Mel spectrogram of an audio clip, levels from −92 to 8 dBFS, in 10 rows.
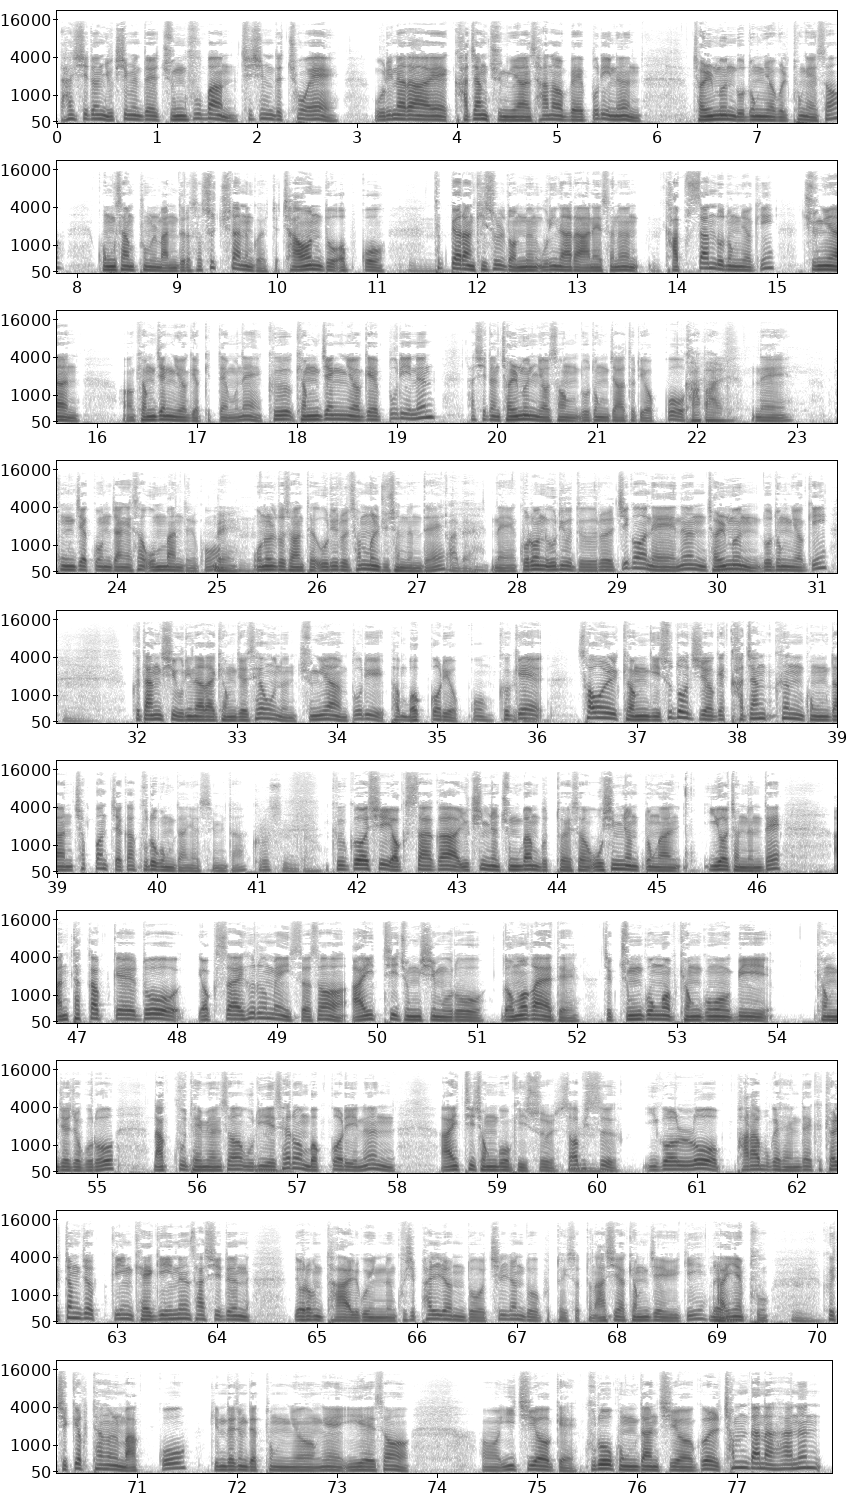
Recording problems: none

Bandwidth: 14.5 kHz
